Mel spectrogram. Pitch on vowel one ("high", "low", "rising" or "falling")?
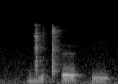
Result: low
